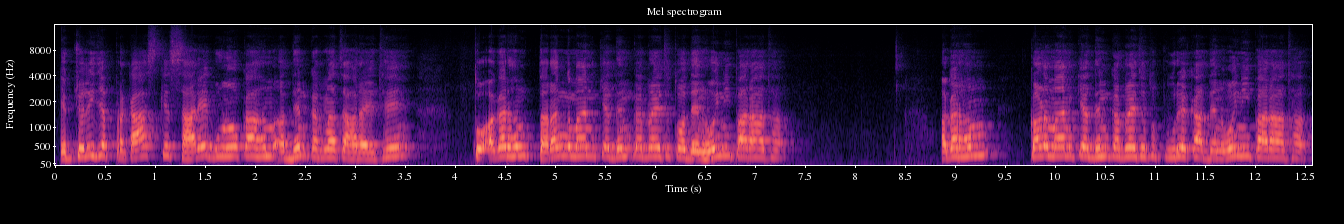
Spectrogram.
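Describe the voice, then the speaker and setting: A man's voice: very high voice, steady tone, moderate pace, darkish tone. A man teaching an exam-prep physics lecture, patiently repeating key terms and answering his own questions.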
